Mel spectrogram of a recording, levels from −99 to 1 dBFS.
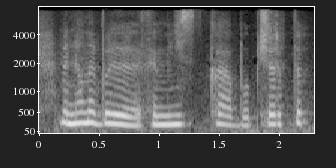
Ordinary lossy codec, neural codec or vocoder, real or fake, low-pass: AAC, 32 kbps; codec, 16 kHz in and 24 kHz out, 0.6 kbps, FocalCodec, streaming, 4096 codes; fake; 7.2 kHz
